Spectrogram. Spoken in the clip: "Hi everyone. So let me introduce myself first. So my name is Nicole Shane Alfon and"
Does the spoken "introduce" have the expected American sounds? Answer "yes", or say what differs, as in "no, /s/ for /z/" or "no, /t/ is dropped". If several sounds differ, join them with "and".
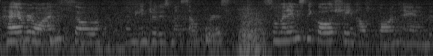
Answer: yes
